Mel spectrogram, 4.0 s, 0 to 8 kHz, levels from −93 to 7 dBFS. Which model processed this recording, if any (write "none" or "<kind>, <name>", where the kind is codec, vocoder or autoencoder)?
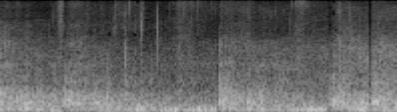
none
